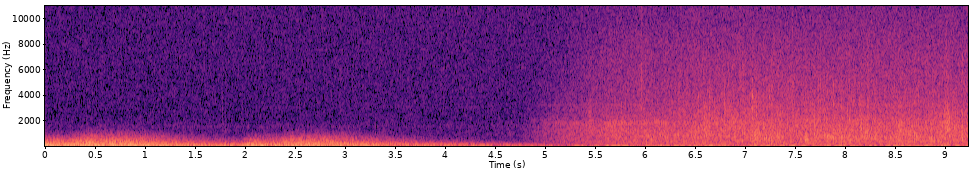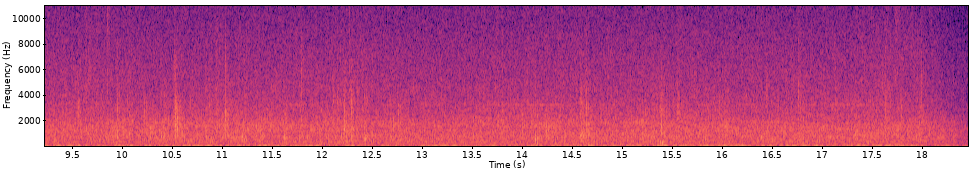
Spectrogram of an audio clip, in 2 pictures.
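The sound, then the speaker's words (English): A deep underwater earthquake rumble swells and fades twice, then gives way to the steady, dense hiss and crackle of a submarine landslide, loud and continuous with no voices. Recorded off the coast of Monterey Bay, California, by the Monterey Bay Aquarium Research Institute. “And so the first one was an earthquake. The second one was recorded during a submarine landslide.”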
